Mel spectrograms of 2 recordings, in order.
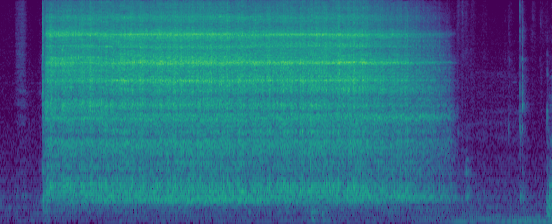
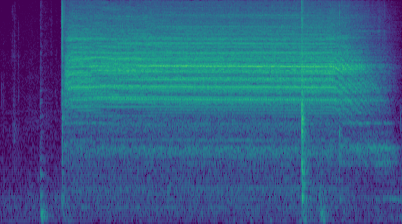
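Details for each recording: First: Bait boat motor not yet repaired, with very bad bearings. High, harsh whirring rattle with fast gritty chatter for about five seconds, then spins down; a rebuilt motor is much quieter. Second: Bait boat motor after main bearing replacement: smooth, even high-pitched whir holding steady about four seconds, then spinning down cleanly, much quieter than a motor with bad bearings; normal running.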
